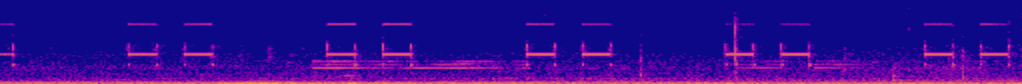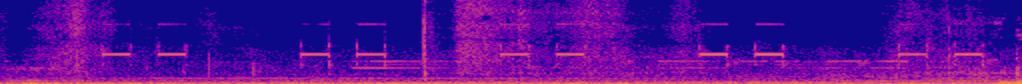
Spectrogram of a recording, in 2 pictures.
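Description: Short high-pitched beeps in quick pairs, repeating every second or so, typical of a drone remote controller's warning alarm, over a steady low rumble.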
